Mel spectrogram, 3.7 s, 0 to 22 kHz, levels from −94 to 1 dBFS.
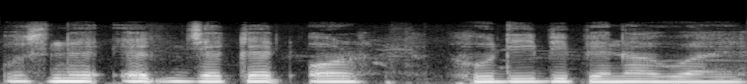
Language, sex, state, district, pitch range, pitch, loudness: Hindi, male, Arunachal Pradesh, Papum Pare, 130-145 Hz, 135 Hz, -13 LUFS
